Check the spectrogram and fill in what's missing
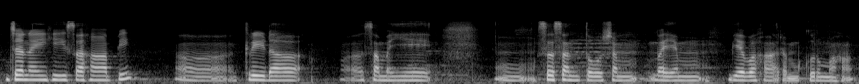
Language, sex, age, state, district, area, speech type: Sanskrit, female, 45-60, Tamil Nadu, Chennai, urban, spontaneous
